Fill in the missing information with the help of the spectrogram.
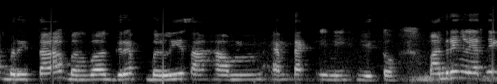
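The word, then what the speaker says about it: Emtek: Yang hari ini naik banget tuh, hype banget tuh MTech itu. Jadi dalam kota teknologi kode sahamnya EMTK ya. Dibacanya MTech gitu.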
